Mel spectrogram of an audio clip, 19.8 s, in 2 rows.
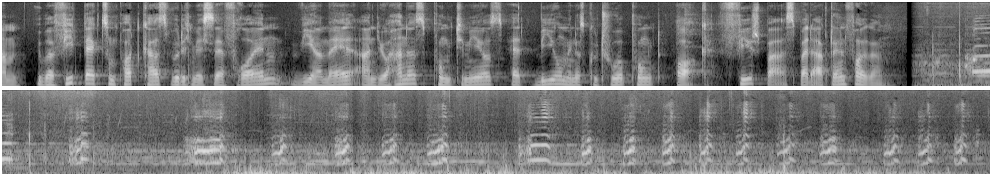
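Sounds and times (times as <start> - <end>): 
speech: 0.0 - 9.4
Canada goose honking call: 9.5 - 19.7.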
